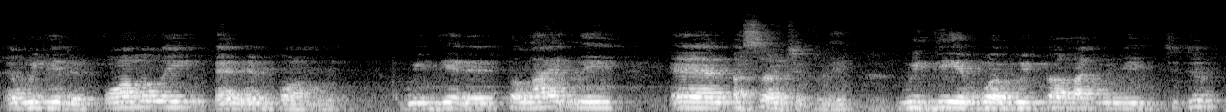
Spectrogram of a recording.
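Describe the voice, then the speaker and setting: A woman's voice: sits low, moderate pace, dull audio, slight background noise. Older woman telling stories, echoey distant mic. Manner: storytelling, lively recollection. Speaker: guest, author. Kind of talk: reminiscing interview talk.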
